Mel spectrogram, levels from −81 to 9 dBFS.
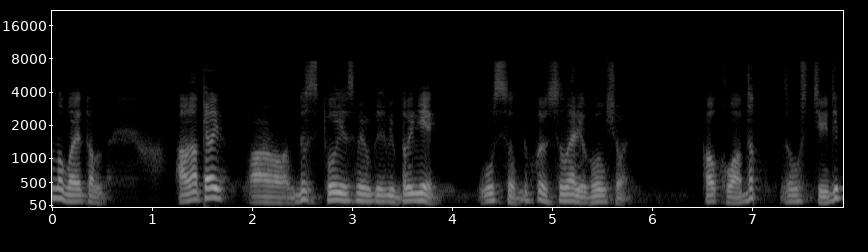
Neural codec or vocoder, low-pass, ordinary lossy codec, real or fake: codec, 16 kHz, 0.5 kbps, FreqCodec, larger model; none; none; fake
